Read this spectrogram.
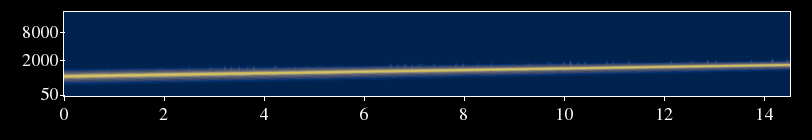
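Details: A single steady pure tone gliding slowly and smoothly upward in pitch, part of a 20 Hz to 20,000 Hz hearing frequency sweep used for tinnitus pitch matching.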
